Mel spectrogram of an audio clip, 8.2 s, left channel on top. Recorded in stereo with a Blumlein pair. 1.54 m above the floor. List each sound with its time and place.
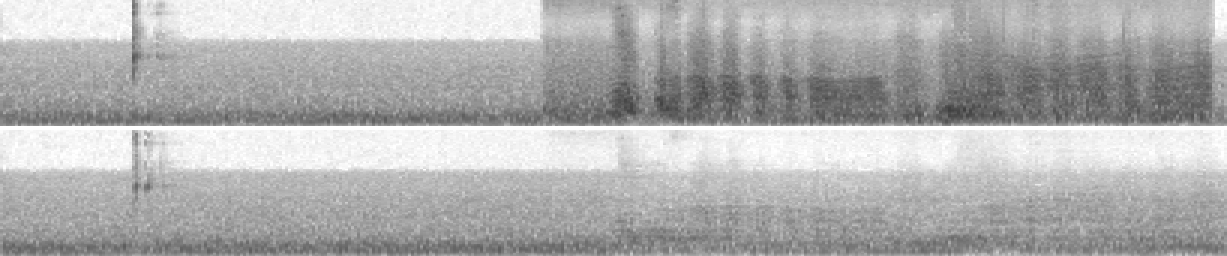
0.9 s a finger snap: 35° left, 1.7 m
3.6 s laughter: 45° left, 0.8 m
